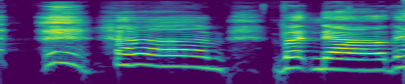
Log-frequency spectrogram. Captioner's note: laughs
